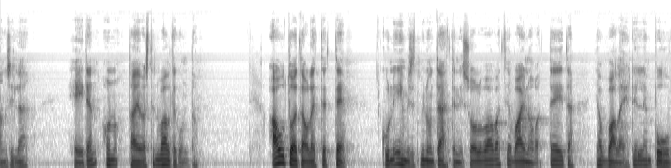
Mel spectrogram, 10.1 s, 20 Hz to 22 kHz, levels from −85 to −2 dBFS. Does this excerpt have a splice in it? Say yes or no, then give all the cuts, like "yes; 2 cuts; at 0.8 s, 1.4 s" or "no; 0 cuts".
no; 0 cuts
